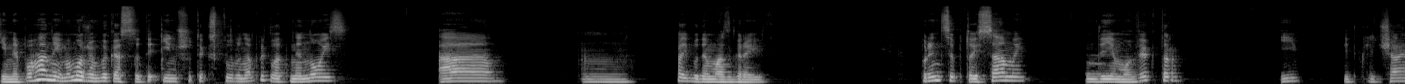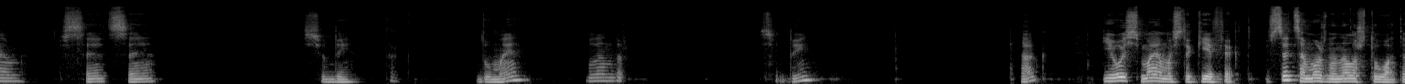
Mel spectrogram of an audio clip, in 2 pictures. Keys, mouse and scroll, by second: 0.0 scroll up 1, 0.6 middle click, 1.2 scroll down 1, 2.0 shift+a, 6.6 click, 7.8 click, 8.1 shift+middle click, 8.4-8.8 scroll up 1, 9.6 click, 12.4 click, 14.0 click, 15.7 click, 19.6 click, 22.4-22.8 scroll down 1, 23.0 shift+middle click, 24.8-25.2 scroll up 1, 25.3-25.7 scroll down 1, 26.1 scroll up 1, 26.7 scroll up 1, 27.5 click.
